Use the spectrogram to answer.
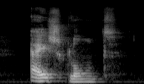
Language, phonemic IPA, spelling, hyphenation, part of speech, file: Dutch, /ˈɛi̯s.klɔnt/, ijsklont, ijs‧klont, noun, Nl-ijsklont.ogg
- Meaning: an ice cube (small piece of ice)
